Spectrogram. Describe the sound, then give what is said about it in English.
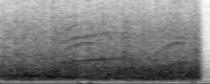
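A burst of steady, dense applause from a small group, a loud continuous patter of clapping that holds for under two seconds and then cuts off abruptly. “Round of applause for my son B.O.”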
